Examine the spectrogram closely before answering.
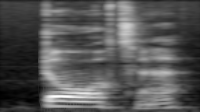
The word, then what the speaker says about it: daughter: Daughter has a long or sound.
